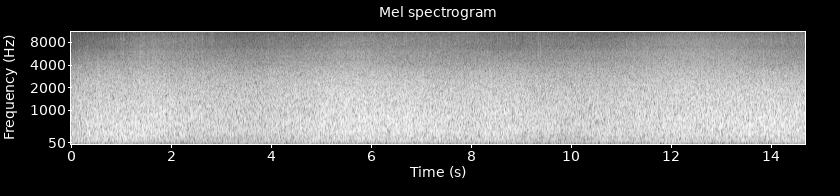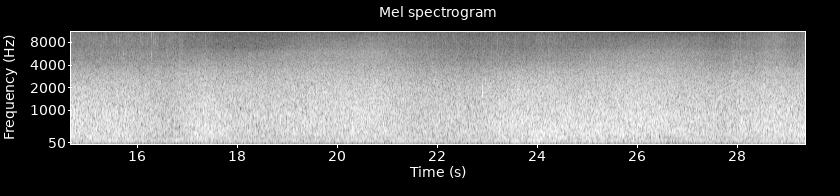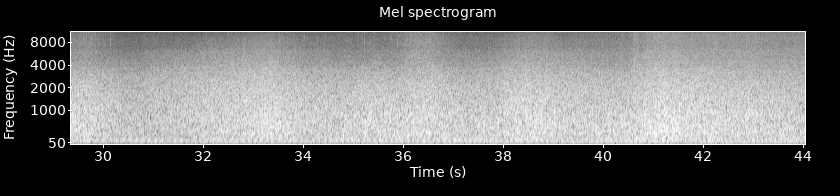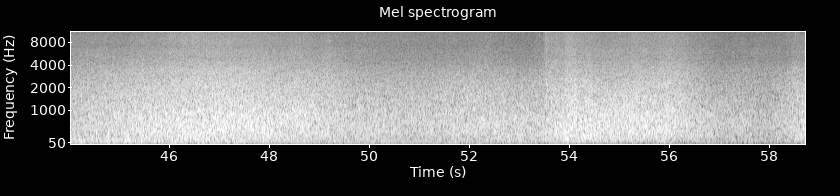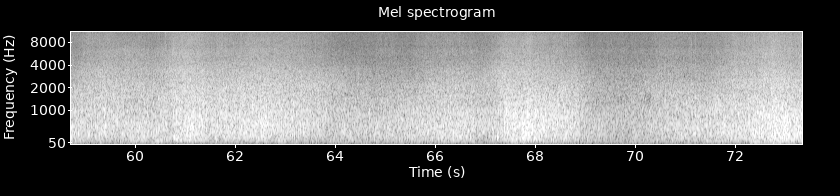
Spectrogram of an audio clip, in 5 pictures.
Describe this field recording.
Plage de lEspiguette, minidisc recording from 1999.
